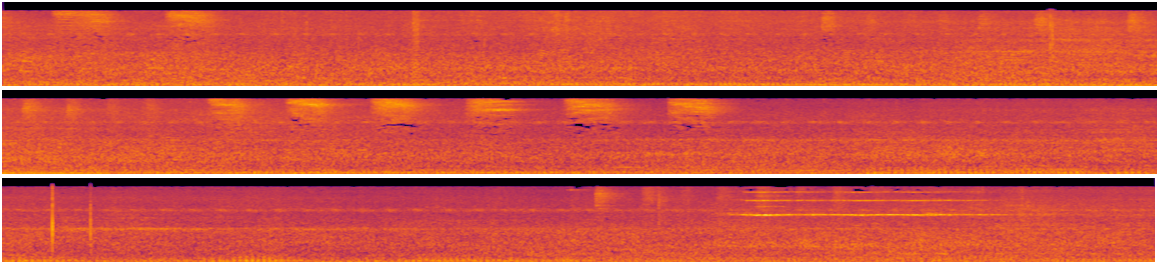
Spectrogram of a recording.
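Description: Steady outdoor background noise with a low rumble like distant traffic, with bursts of high hissing now and then and a brief high tone near the end.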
